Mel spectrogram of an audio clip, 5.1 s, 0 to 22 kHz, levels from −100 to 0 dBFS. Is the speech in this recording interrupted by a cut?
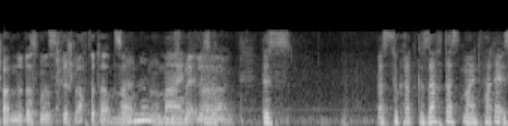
no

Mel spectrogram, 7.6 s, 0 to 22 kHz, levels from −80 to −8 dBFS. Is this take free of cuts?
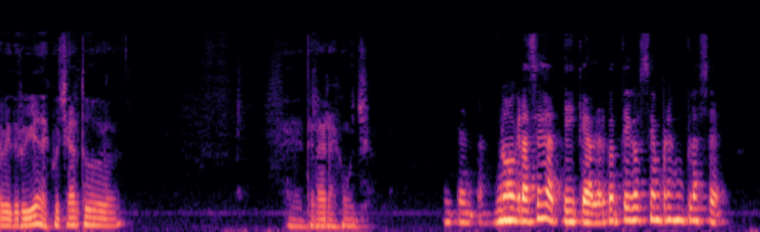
yes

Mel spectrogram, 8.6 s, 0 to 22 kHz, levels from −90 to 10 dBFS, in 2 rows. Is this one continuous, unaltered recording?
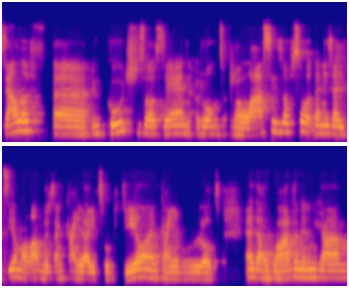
yes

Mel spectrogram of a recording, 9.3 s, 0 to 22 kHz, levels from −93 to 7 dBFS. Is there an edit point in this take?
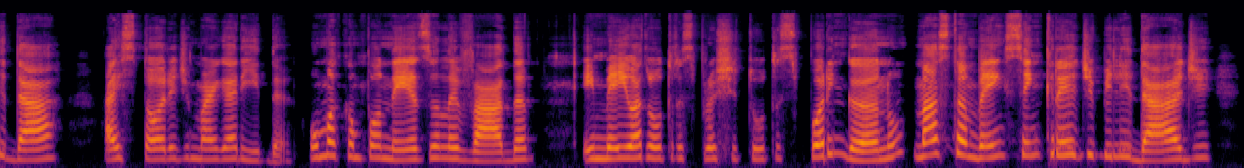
yes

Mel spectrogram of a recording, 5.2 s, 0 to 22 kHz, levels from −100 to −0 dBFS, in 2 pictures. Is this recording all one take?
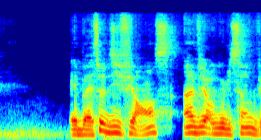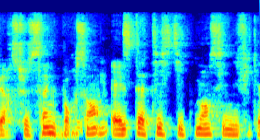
no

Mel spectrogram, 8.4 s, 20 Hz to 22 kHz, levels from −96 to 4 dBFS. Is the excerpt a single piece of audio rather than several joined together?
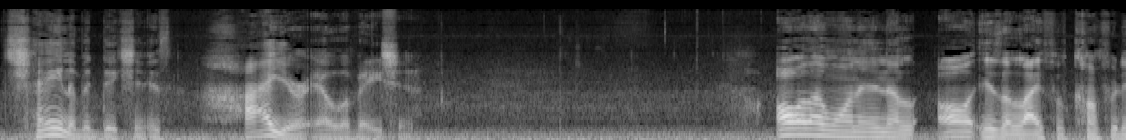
yes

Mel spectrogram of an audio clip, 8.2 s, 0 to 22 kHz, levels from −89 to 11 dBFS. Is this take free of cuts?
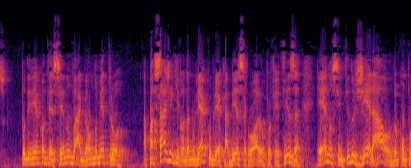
no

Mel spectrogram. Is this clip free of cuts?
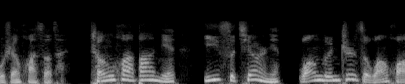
yes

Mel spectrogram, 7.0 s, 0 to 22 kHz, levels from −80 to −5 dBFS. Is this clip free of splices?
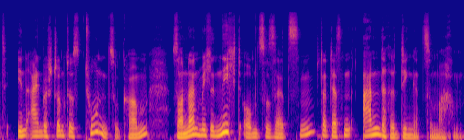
no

